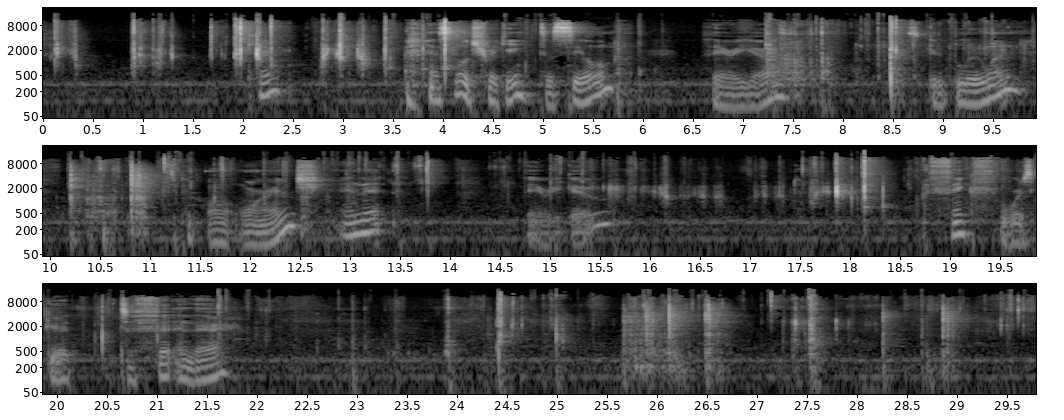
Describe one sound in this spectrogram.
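Plastic eggs click as they are pulled open and snapped shut.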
